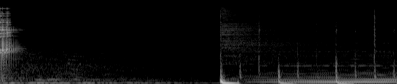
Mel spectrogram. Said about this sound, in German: Dann noch einmal hoch das Glas. Auf Brot und Pudding.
